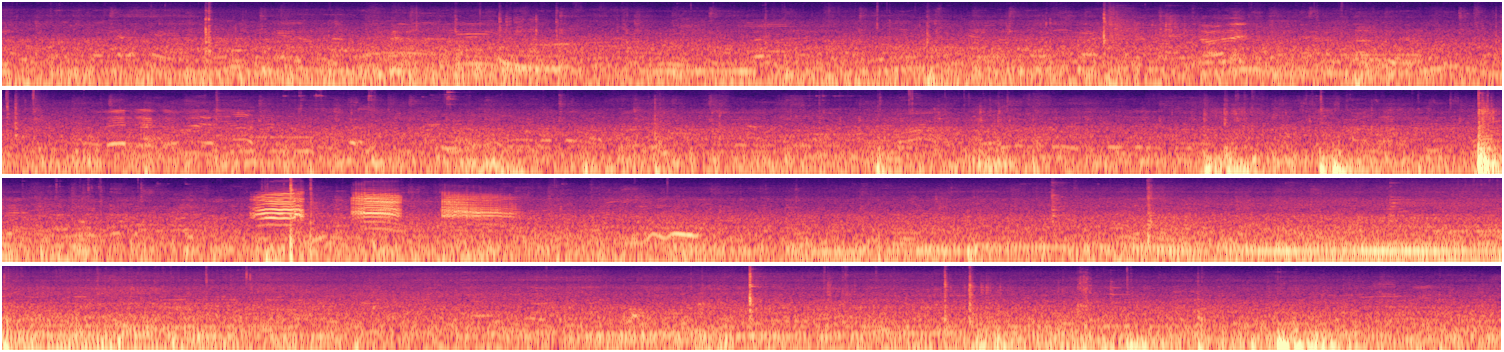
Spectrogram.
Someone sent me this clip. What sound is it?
Soundscapes > Urban
Almazora Skate Park
Children playing and skating in Almazora, Castellón.
skate, field-recording, ambience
